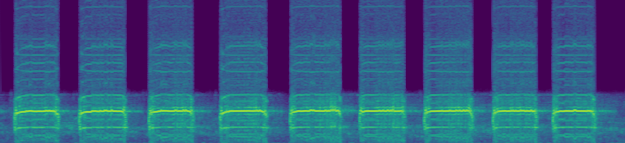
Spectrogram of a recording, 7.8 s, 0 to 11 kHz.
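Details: Hungry young osprey at a nest in Włocławek, Poland, on 8 August 2021 at 13:48, giving long screams for food before finally flying; nine loud, even, whistled screams with a steady pitch, each about half a second, repeated roughly every 0.85 seconds.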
